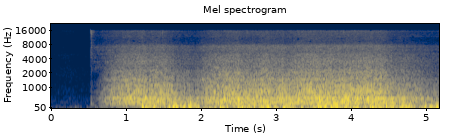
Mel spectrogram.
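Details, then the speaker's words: Electric radiator fan on a VW Golf MK1 aluminium radiator, bench-tested for function and bearing condition: switches on, spins up and settles into a smooth, steady whoosh; sounds fine. "first of all let's see if the fan works because if it doesn't we need to get a new one and let's we should hear also the state of the bearings"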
